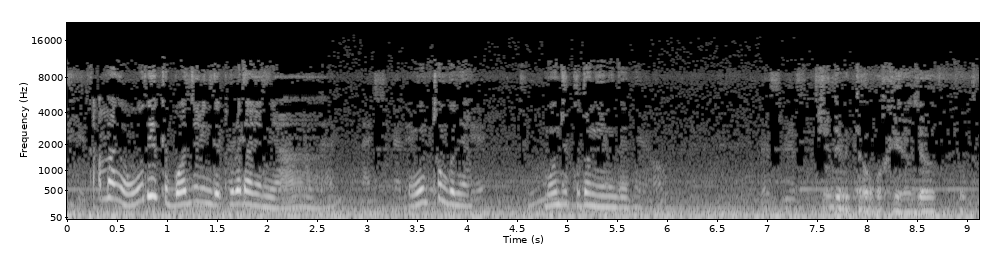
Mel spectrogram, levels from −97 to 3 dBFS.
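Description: Sounds, heavily damaged by what is likely MP3 compression throughout, pointing to about 32 kbps: weak components swirl watery, attacks smear, nothing above 17.4 kHz.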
